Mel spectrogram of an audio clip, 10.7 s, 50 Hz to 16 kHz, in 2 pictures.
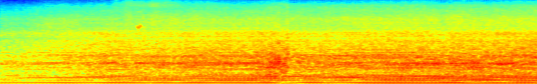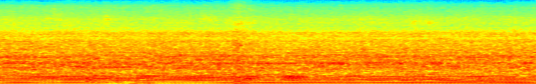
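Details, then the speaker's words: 4 kW generator under repair, loaded with a kettle rated about 2.5 kW (meter reads 2.2 kW, just over half alternator capacity): steady engine drone settles slightly lower as load comes on, then holds smooth; generator running under load. "I'm going to grab said kettle and plug it in because it kills two and a half kilowatts and let's see where she drops to"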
